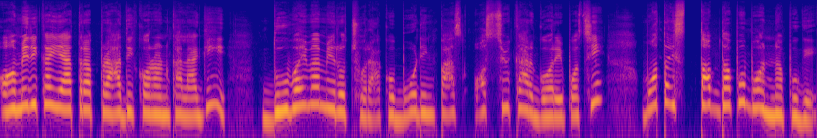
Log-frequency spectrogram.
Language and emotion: Nepali, surprised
